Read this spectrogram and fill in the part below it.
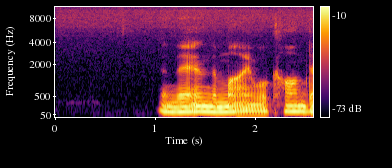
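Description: A man speaks calmly and clearly into a microphone in a quiet, echoing hall.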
